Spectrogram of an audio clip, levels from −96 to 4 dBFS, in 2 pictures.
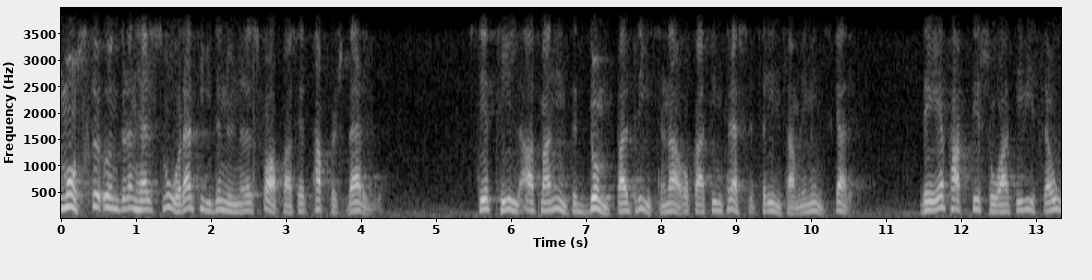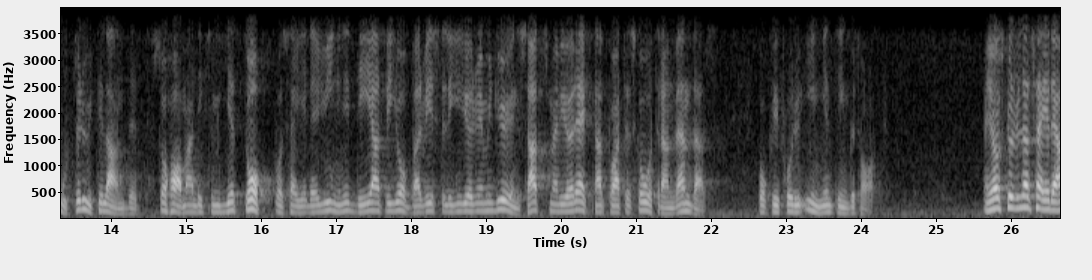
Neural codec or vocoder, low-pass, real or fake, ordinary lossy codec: none; 3.6 kHz; real; Opus, 16 kbps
